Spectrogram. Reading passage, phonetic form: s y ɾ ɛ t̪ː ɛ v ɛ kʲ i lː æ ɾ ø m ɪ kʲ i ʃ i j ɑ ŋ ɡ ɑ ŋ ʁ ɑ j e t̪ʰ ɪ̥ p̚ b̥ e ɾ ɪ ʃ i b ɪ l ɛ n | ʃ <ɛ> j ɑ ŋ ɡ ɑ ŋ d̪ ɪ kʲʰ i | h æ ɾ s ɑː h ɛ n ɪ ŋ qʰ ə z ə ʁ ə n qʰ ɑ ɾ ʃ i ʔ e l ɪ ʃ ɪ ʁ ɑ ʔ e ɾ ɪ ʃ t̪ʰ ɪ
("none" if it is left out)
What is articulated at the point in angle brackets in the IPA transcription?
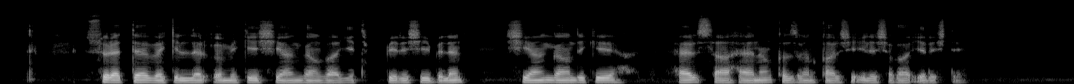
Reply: i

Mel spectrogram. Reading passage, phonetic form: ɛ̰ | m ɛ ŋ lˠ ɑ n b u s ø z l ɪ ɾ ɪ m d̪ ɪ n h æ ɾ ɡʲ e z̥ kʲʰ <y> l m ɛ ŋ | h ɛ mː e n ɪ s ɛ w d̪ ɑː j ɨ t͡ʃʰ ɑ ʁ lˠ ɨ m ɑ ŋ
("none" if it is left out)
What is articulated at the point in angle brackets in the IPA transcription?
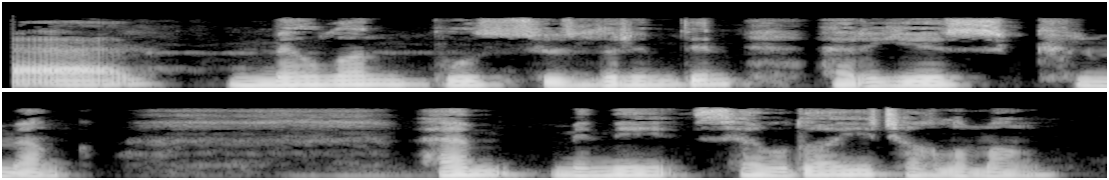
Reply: y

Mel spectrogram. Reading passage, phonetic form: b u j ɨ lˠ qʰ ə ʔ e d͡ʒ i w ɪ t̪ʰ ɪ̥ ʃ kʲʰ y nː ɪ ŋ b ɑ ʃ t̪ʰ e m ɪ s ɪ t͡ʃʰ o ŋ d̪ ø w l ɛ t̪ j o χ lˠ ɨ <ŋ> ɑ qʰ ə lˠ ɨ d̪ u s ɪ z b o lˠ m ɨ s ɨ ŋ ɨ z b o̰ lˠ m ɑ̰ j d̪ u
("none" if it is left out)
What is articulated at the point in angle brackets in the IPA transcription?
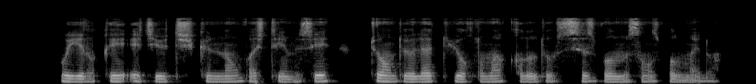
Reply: m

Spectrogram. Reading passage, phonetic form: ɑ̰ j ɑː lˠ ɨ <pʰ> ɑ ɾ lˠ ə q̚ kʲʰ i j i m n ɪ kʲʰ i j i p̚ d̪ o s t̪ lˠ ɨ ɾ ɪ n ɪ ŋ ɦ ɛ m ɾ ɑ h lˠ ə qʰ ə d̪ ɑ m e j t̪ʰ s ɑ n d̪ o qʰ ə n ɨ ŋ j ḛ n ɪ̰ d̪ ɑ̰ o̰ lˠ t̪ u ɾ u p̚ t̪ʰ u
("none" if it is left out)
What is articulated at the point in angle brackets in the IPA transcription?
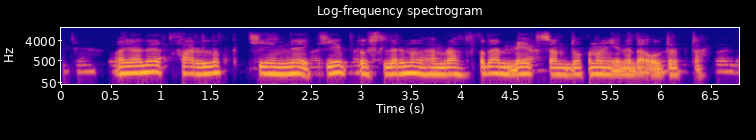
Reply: qʰ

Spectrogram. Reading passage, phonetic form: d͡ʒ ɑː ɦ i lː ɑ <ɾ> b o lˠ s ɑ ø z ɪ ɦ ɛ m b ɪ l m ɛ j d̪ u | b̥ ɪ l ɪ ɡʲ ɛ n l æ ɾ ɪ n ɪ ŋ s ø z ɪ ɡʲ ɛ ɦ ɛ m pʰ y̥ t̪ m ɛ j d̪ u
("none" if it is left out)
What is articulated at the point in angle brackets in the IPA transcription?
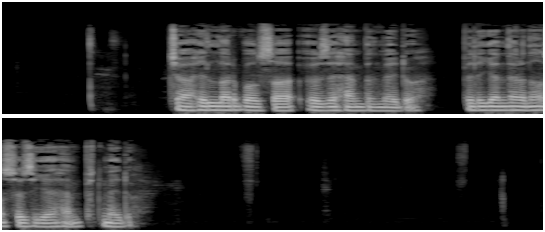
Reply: ɾ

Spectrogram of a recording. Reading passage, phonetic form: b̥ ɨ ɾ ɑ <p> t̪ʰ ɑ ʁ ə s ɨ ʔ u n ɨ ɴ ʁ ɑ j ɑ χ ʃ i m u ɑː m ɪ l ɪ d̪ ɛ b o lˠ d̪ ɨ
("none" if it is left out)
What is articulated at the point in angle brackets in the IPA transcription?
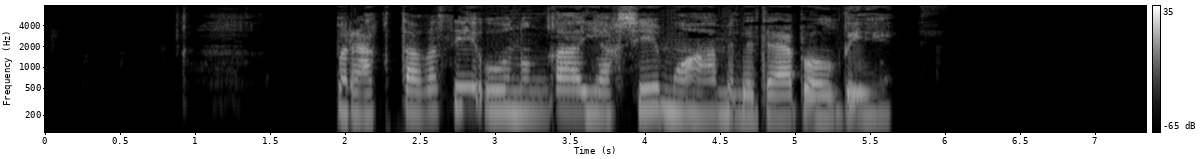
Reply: q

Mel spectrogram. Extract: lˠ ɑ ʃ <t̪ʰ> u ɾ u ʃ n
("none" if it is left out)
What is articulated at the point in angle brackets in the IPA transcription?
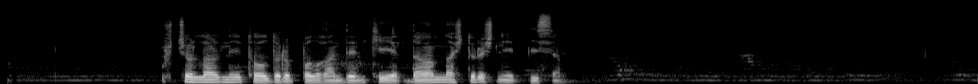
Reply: t̪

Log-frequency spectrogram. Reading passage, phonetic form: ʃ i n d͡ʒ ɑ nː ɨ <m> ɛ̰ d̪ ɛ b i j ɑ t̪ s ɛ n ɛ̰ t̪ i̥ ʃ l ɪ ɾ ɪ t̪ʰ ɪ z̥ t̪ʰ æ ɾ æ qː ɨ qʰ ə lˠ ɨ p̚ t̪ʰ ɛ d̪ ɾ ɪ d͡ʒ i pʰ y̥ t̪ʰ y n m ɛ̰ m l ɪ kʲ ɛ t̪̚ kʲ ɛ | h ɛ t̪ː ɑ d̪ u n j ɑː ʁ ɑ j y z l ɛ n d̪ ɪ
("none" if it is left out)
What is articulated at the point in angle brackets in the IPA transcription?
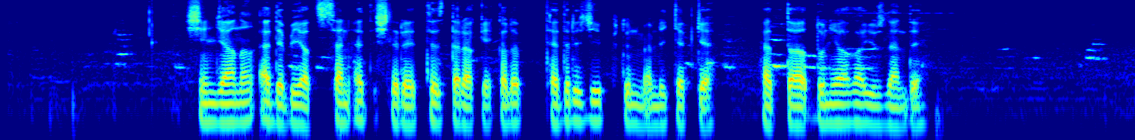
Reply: ŋ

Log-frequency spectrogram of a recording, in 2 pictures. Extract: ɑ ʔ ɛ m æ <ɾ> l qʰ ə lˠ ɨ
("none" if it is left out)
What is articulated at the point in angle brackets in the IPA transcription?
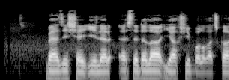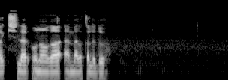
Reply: none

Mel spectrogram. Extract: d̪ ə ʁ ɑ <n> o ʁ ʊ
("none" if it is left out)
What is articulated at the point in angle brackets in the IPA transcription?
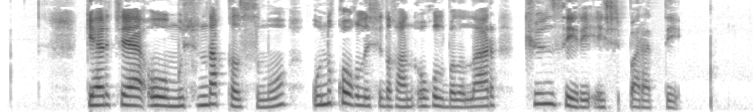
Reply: n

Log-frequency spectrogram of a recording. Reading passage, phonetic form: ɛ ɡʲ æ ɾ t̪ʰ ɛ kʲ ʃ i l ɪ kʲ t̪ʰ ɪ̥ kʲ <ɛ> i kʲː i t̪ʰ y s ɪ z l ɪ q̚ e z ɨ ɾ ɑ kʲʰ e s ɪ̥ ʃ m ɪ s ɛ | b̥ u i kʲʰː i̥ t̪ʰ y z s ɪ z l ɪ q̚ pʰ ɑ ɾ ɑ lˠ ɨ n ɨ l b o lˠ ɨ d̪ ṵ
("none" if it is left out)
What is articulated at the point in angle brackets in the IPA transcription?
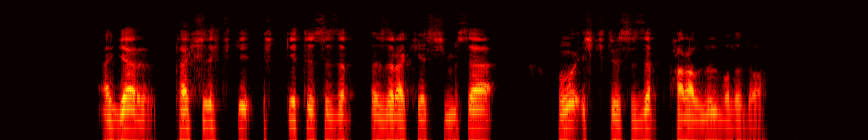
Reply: i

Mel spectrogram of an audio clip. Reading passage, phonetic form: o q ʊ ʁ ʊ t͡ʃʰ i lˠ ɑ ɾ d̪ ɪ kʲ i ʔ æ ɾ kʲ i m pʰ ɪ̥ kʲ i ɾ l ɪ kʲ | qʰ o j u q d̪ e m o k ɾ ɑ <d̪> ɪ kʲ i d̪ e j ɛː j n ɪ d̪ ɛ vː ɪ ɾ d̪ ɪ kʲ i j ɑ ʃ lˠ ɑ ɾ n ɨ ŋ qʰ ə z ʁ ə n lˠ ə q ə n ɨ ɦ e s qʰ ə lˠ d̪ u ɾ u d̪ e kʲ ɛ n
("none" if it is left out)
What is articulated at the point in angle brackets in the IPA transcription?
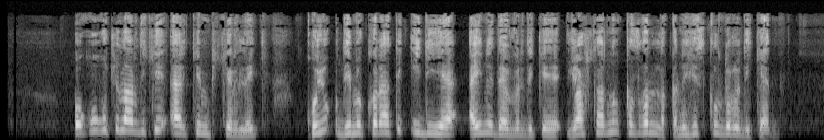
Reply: t̪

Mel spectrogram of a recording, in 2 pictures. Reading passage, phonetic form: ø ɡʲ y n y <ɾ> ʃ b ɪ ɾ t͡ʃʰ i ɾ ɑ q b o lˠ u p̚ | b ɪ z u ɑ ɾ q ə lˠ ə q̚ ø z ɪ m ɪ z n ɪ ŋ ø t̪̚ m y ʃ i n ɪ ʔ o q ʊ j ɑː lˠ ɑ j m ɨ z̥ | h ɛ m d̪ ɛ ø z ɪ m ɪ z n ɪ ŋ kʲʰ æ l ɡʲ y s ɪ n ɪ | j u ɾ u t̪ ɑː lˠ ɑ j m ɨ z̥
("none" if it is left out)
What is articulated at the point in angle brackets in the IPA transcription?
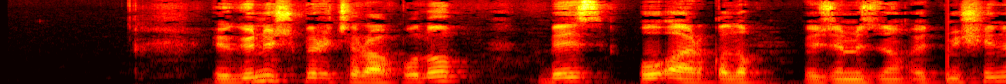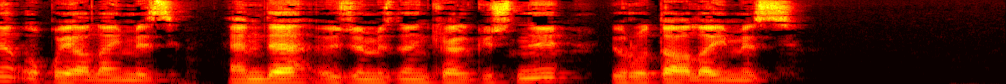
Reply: none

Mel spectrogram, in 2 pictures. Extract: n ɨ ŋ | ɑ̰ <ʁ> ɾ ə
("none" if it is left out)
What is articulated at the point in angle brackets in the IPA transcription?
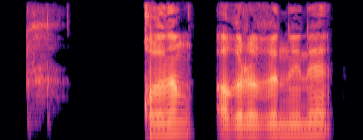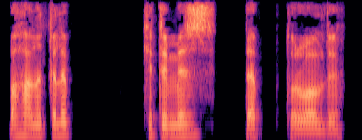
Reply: ʁ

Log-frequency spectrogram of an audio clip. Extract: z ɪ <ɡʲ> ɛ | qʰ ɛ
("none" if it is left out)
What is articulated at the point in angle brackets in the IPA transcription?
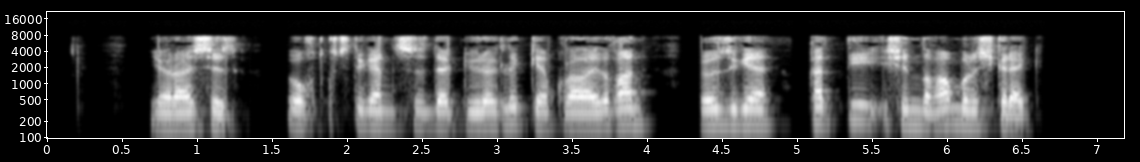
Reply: ɡʲ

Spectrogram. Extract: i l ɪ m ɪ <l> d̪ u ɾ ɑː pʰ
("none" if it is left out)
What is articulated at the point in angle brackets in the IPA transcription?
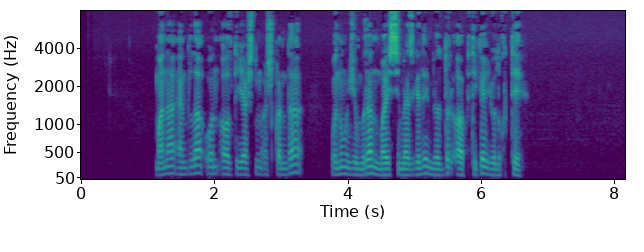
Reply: l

